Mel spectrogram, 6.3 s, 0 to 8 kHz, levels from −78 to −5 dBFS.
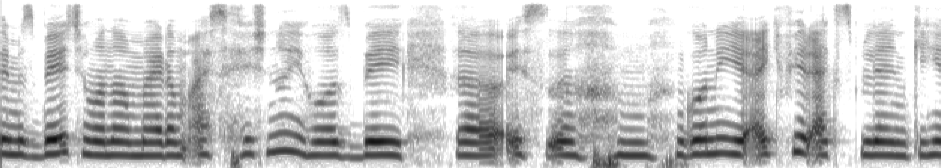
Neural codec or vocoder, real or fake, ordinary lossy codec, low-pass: none; real; none; 7.2 kHz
